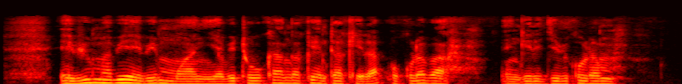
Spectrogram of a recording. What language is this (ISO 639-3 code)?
lug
